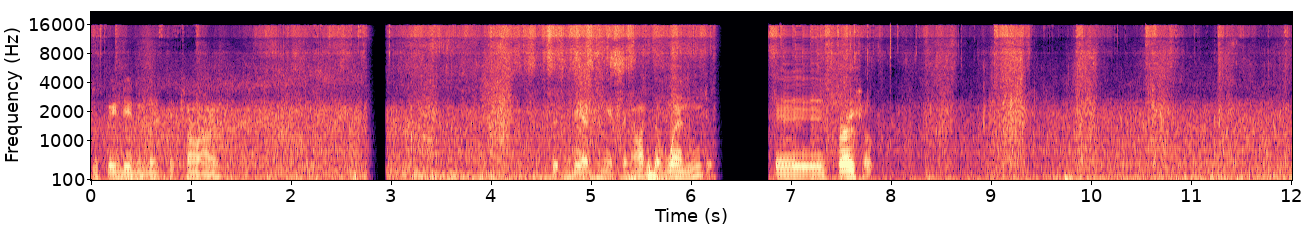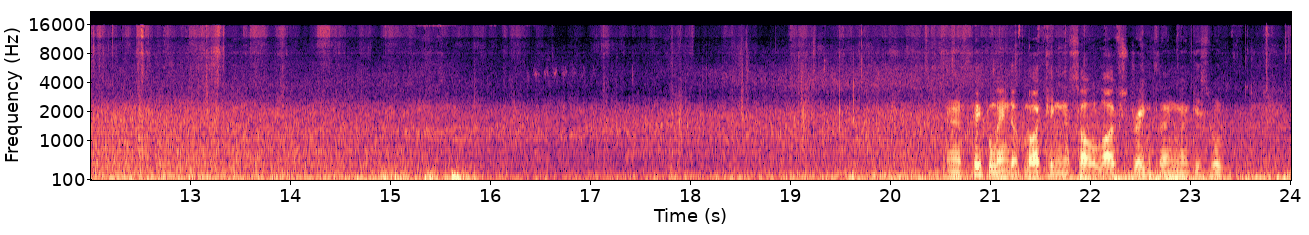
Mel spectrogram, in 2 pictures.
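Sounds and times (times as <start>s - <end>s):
wind on microphone: 0.0s - 6.2s, 8.4s - 16.8s, 21.8s - 24.0s.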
